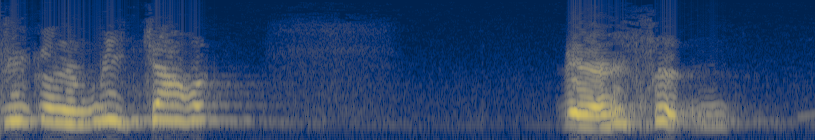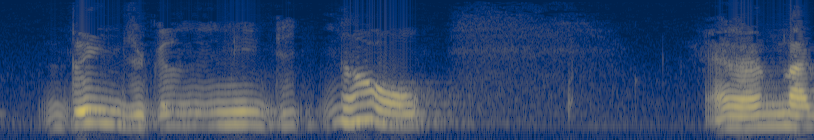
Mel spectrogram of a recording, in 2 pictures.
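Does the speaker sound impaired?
Yes: cerebral palsy.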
